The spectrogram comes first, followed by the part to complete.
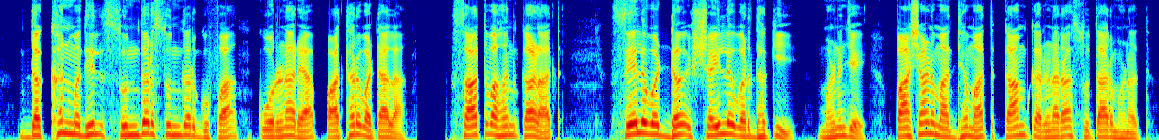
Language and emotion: Marathi, neutral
